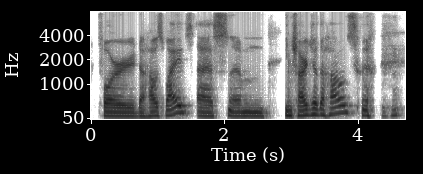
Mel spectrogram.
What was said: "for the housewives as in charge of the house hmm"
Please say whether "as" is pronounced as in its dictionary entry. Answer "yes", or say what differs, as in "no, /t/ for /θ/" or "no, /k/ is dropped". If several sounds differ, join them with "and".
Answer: no, /s/ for /z/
